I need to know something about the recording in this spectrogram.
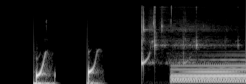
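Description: Intro sting: three short plops, each rising quickly in pitch, the third higher than the first two, then a held chord of steady tones comes in about three quarters of the way through and carries on.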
